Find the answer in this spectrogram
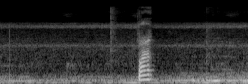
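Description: A man's voice says a single short "pat" about one and a half seconds in, over a steady low background hum.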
